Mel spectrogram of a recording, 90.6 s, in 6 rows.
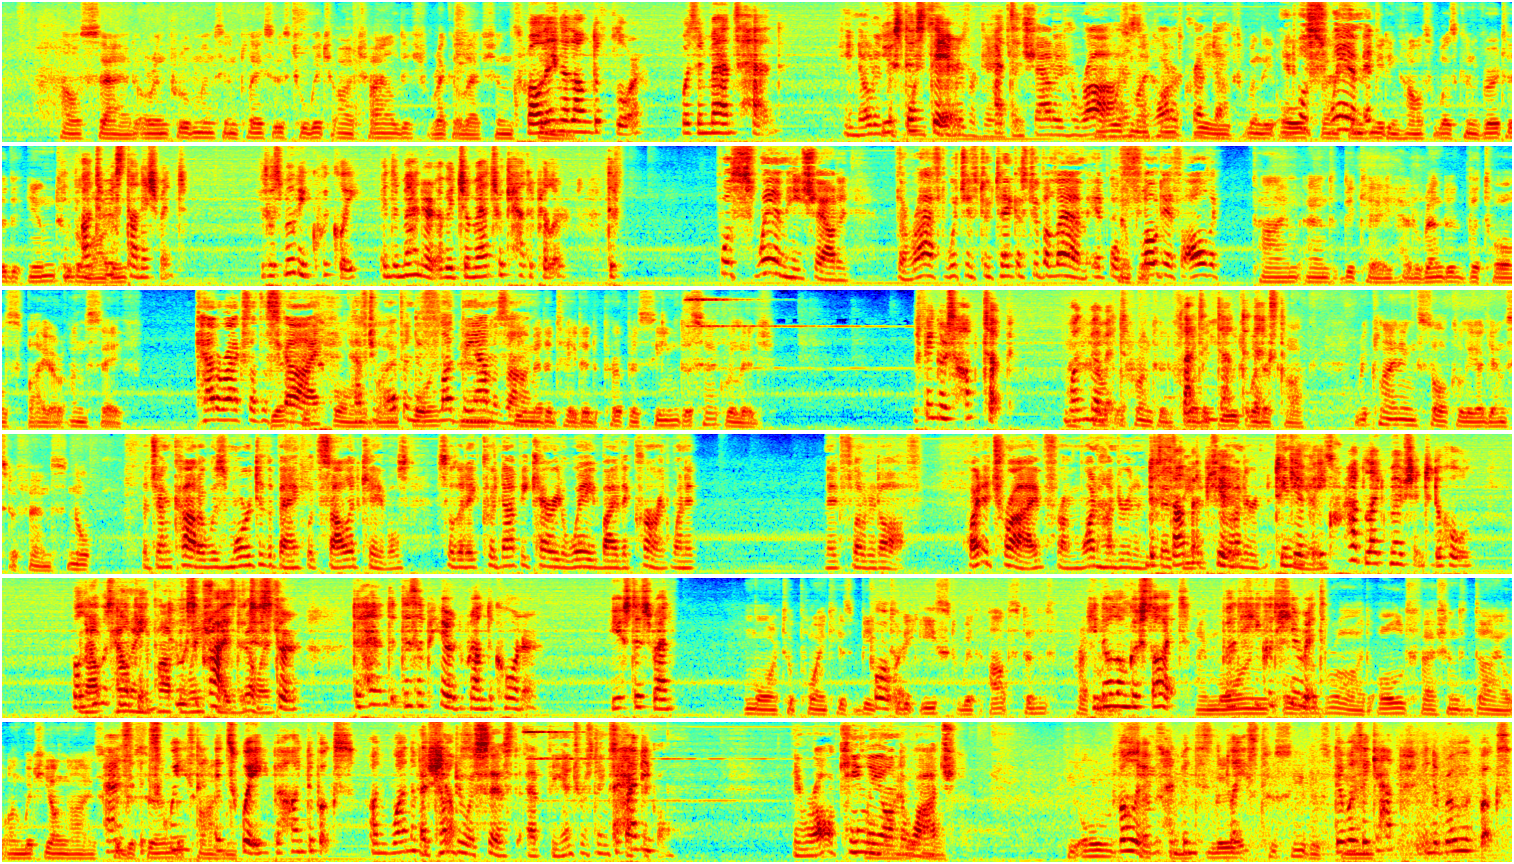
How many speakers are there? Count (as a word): three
